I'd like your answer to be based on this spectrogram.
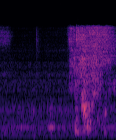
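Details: Mechanical ventilator noise from the speaker's own ventilator during a spoken podcast: quiet room hum, then a soft rush of hissing air building and fading as the ventilator delivers a breath.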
